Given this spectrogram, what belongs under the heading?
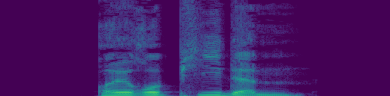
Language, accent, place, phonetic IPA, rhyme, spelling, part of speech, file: German, Germany, Berlin, [ɔɪ̯ʁoˈpiːdəm], -iːdəm, europidem, adjective, De-europidem.ogg
- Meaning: strong dative masculine/neuter singular of europid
